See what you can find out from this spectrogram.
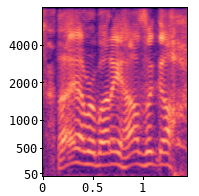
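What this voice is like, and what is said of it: Announcer-style radio voice. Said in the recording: “I'm just using my radio voice.”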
